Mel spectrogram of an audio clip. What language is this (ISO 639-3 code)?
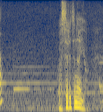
jpn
